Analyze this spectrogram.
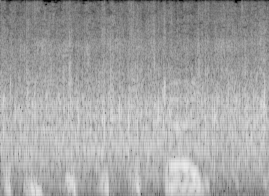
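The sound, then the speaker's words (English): Applause from a studio audience: steady, dense clapping fills the whole stretch, with people talking over it. “applause and everything. Wow. Oh yeah. Oh yeah. So the crowd gets. I didn't know you had a studio audience.”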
